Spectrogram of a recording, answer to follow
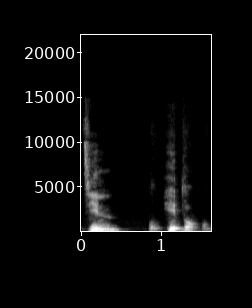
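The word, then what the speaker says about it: চিহ্নিত: এটা হবে আগে ন পরে হ তার মানে এটার উচ্চারণ হবে চিন হিত চিন হিত হ্যা এটা সাগত সাগত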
